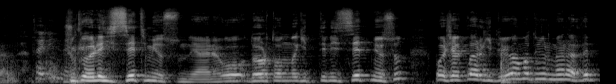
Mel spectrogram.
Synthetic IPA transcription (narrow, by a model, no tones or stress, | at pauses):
a̰lʲd̪ɛt͡ʃʰyɲcyø̞jlʲɛɦisːɛt̪mijo̞sunjaːnɪod̪øɾt̪ʰo̞nulaɟit̪ːiːnihisːɛt̪mijo̞sun | bad͡ʒaklˠaɾɟid̪ijoamad̪ujuɾmheɾalʲd̪ɛ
